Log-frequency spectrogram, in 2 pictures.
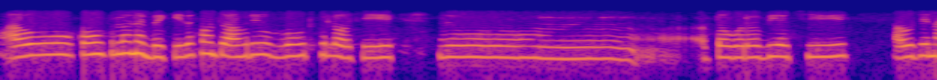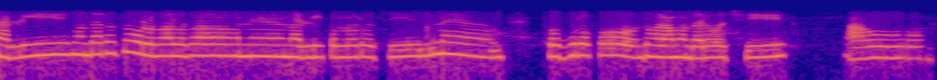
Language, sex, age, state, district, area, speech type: Odia, female, 30-45, Odisha, Mayurbhanj, rural, conversation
